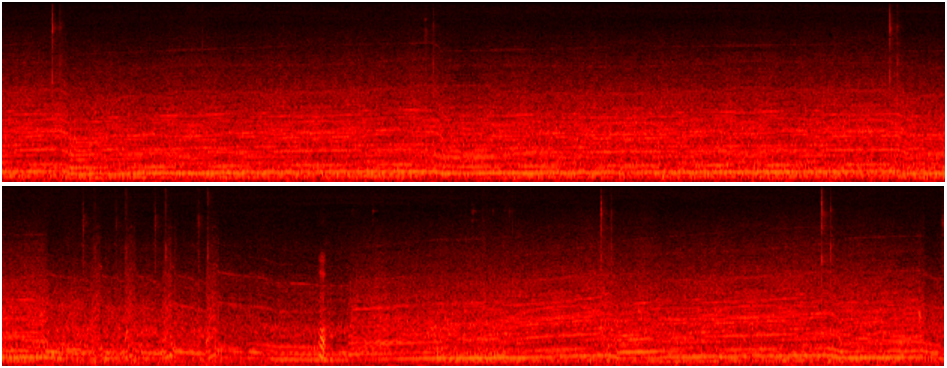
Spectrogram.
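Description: Race car engines in the racing game Assetto Corsa Competizione drone and rev continuously, shifting pitch through gear changes as the car accelerates and slows, with a voice talking over them.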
